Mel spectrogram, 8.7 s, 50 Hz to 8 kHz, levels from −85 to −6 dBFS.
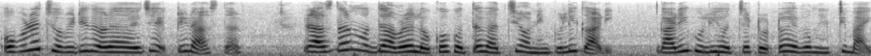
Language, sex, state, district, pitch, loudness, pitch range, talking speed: Bengali, female, West Bengal, Dakshin Dinajpur, 275 Hz, -16 LUFS, 255-305 Hz, 145 wpm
